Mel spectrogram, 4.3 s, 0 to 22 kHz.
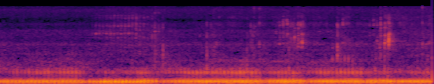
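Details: Ginger cat named Wongfield, settled in a favourite corner on 14 January 2023, still wary of the person filming but drawn to the camera and nuzzling it: a steady low rumbling purr pulsing in waves, with faint small clicks and rustles above.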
